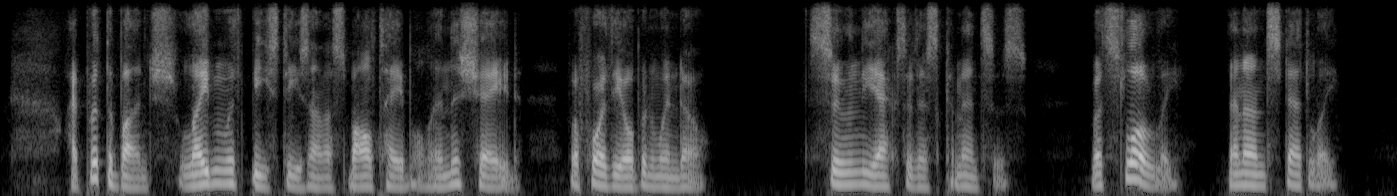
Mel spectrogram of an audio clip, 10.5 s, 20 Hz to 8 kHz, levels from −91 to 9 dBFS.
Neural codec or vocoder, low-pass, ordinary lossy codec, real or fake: codec, 16 kHz in and 24 kHz out, 1 kbps, XY-Tokenizer; 7.2 kHz; Opus, 32 kbps; fake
